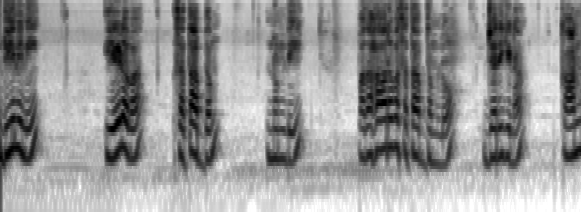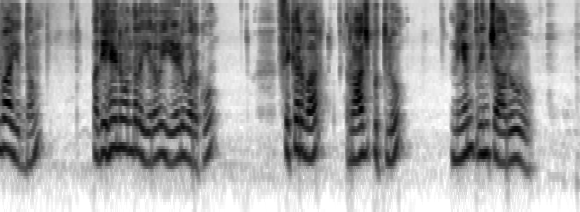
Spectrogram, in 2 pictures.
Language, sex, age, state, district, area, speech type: Telugu, male, 30-45, Andhra Pradesh, Konaseema, rural, read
